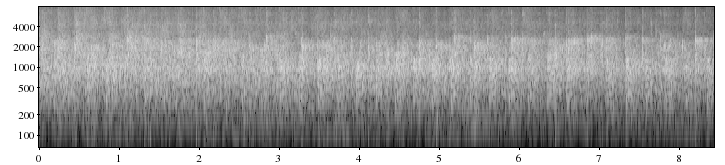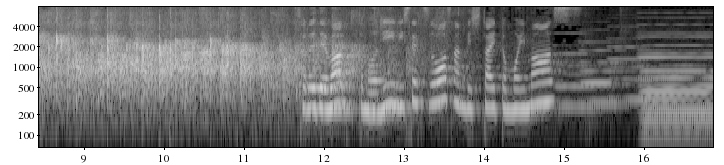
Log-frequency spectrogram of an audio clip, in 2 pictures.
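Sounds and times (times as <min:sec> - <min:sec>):
audience applause: 0:00.0 - 0:12.8
speech: 0:11.8 - 0:15.1.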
